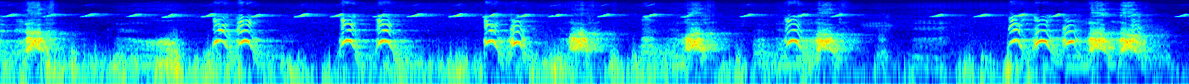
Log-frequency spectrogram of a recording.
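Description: A two-month-old Polish Tatra Sheepdog puppy gives high, squeaky yelps in quick bursts.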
